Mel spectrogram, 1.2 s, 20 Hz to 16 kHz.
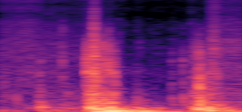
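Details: High-mileage BMW 1 Series four-door 1.8 diesel, ignition on, charging and diagnostics pending: the power windows lower with two short, clean motor whirs and no grinding, clicking or straining. Normal power window operation.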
